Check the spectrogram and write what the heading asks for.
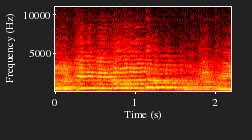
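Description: Slow early-music duet: a lute being plucked under long held notes from a small pear-shaped bowed fiddle, several notes sounding together.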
